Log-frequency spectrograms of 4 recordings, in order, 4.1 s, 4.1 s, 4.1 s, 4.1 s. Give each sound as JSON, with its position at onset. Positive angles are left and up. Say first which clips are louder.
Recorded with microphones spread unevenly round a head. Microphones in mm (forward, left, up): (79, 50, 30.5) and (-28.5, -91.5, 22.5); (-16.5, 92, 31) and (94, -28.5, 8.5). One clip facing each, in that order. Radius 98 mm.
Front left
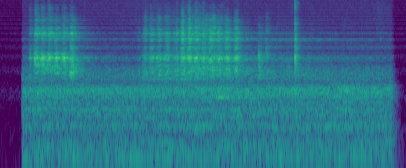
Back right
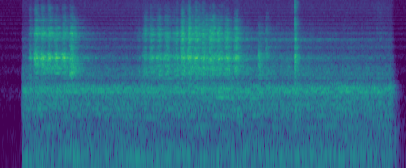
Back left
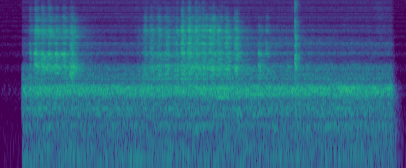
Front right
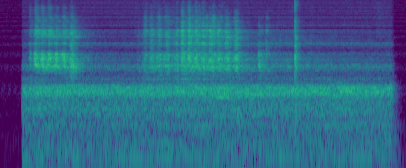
{"t": 0.2, "sound": "a bird", "louder": "front left 3 dB, front right 1 dB", "azimuth_deg": 20, "distance_m": 0.5}
{"t": 2.9, "sound": "a finger snap", "louder": "front left 3 dB, front right 1 dB", "azimuth_deg": -35, "distance_m": 1.6}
